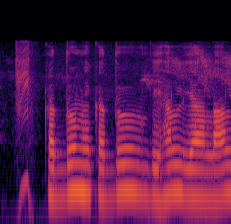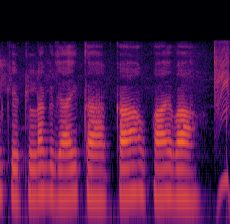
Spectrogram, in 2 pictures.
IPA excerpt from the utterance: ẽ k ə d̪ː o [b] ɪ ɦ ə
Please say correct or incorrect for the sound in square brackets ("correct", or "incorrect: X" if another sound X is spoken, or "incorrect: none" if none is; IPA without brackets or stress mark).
correct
